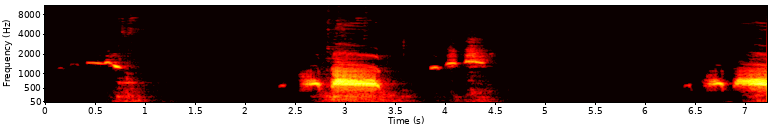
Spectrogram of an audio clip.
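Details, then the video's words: Caged spotted dove song: a short high whistle, then a deep, buzzy coo around three seconds, followed by brief higher notes and another coo starting at the end. "chim cu gáy hay"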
